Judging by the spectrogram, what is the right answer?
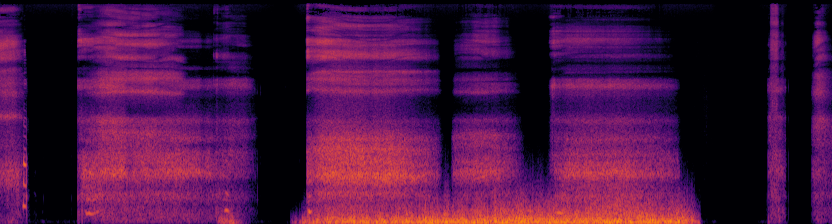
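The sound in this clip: Breath is blown deep into the listener's ear: a few soft, airy breaths, then one long, steady, rushing exhale lasting about eight seconds, and a couple of brief, faint puffs at the end, with no talking.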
